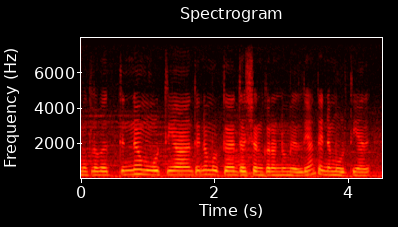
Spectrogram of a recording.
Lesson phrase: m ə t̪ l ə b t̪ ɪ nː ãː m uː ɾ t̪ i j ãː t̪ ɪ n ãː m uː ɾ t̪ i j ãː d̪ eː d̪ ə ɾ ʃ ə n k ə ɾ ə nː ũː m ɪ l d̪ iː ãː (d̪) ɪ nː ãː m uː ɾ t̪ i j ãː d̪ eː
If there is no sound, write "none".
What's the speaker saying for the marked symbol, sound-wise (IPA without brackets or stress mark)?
t̪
